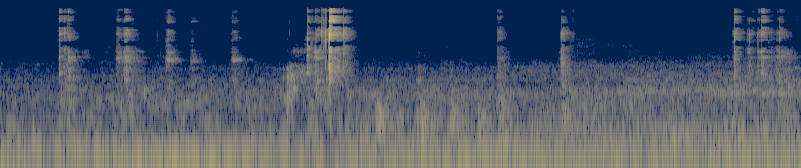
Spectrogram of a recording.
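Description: Scattered light metallic clicks and rattles, with one louder clatter about three seconds in, as a fishing rod and its line tug at a toilet's flush handle. No flush is heard: the rush of water never comes.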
